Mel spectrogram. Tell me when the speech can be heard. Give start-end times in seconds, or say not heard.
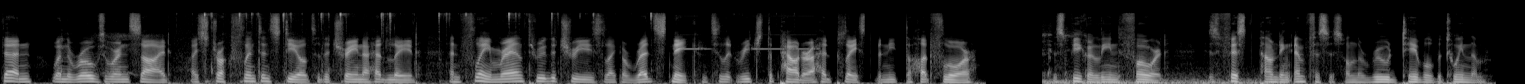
0.0-9.8, 10.5-14.9.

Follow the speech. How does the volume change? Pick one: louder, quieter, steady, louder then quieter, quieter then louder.
steady.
